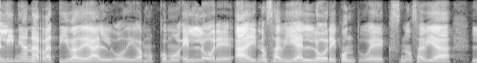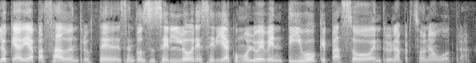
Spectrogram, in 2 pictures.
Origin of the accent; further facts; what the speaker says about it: Buenos Aires, Argentina; quienes somos de Capital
